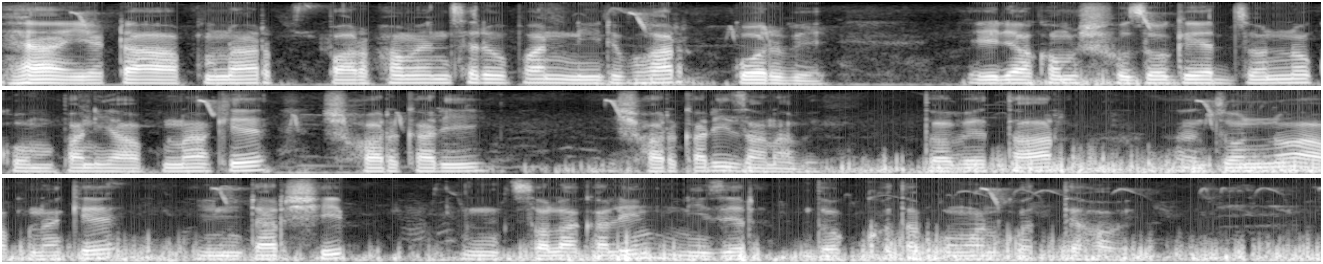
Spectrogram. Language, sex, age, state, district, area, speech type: Bengali, male, 18-30, West Bengal, Uttar Dinajpur, urban, read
